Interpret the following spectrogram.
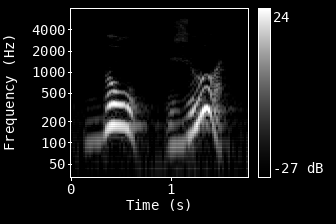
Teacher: On entend le O, la lettre O, et on entend la lettre N. Mais dans bonjour, non, on entend la nasale on.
